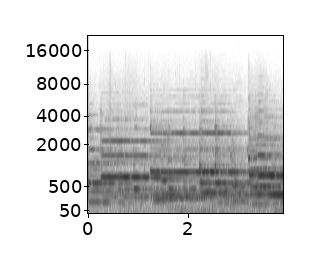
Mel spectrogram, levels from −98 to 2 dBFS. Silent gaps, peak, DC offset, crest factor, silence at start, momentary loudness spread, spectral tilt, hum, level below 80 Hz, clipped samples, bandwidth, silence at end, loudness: none; -16 dBFS; under 0.1%; 14 dB; 0 s; 6 LU; -6.5 dB/octave; none; -60 dBFS; under 0.1%; 7.8 kHz; 0 s; -30 LUFS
